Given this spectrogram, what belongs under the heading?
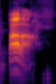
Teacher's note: we tend to just go ah when it's got er at the end · We don't even pronounce the T as very hard. It's closer to a D.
